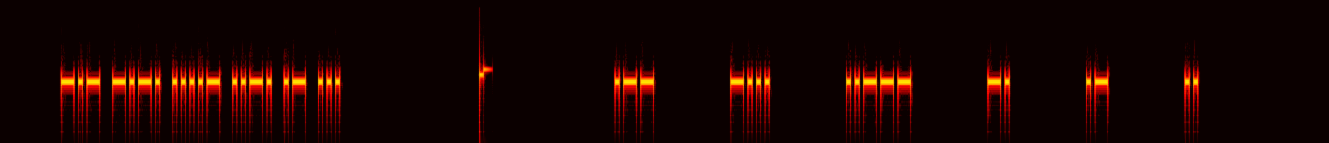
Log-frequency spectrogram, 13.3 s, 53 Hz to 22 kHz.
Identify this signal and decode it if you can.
Morse code, heard as a keyed tone, about 28 wpm, spaced as for 14 wpm, 700 Hz. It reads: KC4FAS WB2NAI
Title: USA Call Signs - 6 Characters - 6x Character Spacing - 28wpm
